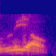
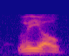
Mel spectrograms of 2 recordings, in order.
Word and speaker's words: Leo: Leo Johnson. – You said Leo? How you spell it? – No, Leo. Leo. L-E-O.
